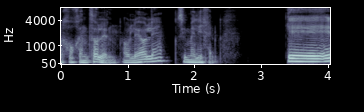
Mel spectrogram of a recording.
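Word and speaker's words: Hohenzollern: de Jen zollern que para que recordéis jogen zollern podéis pensar en que le llamaban en esa época Leopoldo de oleole si me eligen porque la gente no sabía pronunciar jogen zolen oleole si me eligen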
